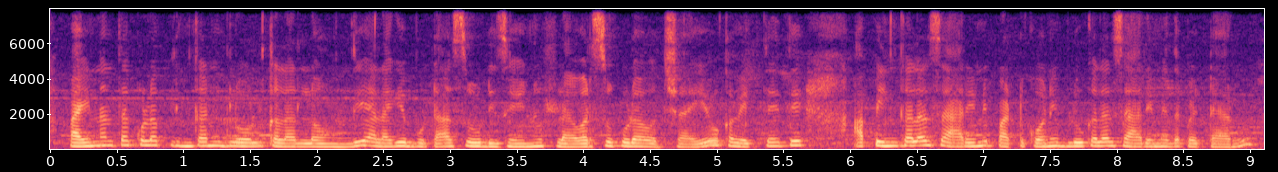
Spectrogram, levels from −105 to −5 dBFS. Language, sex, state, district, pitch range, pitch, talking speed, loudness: Telugu, female, Andhra Pradesh, Guntur, 180-215 Hz, 195 Hz, 185 wpm, -17 LUFS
